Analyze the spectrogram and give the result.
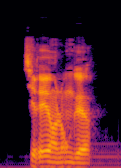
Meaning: to drag on, to be protracted
- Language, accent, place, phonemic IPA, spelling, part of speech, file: French, France, Lyon, /ti.ʁe ɑ̃ lɔ̃.ɡœʁ/, tirer en longueur, verb, LL-Q150 (fra)-tirer en longueur.wav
